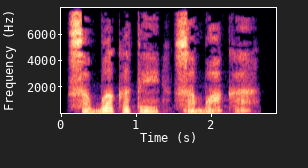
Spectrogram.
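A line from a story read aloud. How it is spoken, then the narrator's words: Muttering, sighing, wheezing. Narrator (Russian): сопя, вздыхая и бормоча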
